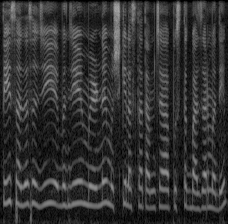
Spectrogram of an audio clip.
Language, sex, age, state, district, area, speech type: Marathi, female, 45-60, Maharashtra, Akola, rural, spontaneous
